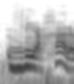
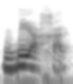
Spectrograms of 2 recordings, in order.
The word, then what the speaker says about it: viajar: And yeah, it may be true, but what happens is that a lot of people say viajar when they should say viajar.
